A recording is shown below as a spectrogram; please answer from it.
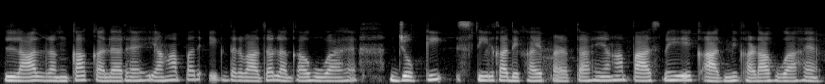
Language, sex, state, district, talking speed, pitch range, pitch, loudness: Hindi, female, Uttar Pradesh, Jyotiba Phule Nagar, 205 wpm, 170-195 Hz, 180 Hz, -19 LUFS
